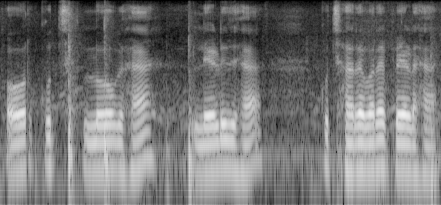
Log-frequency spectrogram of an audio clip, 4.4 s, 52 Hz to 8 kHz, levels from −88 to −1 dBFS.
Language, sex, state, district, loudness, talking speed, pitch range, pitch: Hindi, male, Uttar Pradesh, Saharanpur, -17 LUFS, 150 wpm, 120-130 Hz, 125 Hz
